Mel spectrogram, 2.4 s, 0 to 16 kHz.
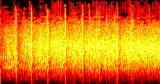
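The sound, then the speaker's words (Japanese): Loud audience applause at a talk, given as encouragement to participants: a thick, even roar of clapping with a few sharper individual claps standing out, continuing throughout without speech. “もう3分の1できてますから、大きな拍手。”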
